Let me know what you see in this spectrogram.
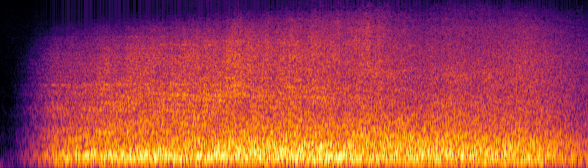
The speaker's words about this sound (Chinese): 詹老师，我们先来听听几段声音，然后我先跟观众听众朋友说声不好意思，这些声音呢，你每天都会听到，但是你听到呢，应该会不太舒服，包括说先来听听什么呢？飞机的声音。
